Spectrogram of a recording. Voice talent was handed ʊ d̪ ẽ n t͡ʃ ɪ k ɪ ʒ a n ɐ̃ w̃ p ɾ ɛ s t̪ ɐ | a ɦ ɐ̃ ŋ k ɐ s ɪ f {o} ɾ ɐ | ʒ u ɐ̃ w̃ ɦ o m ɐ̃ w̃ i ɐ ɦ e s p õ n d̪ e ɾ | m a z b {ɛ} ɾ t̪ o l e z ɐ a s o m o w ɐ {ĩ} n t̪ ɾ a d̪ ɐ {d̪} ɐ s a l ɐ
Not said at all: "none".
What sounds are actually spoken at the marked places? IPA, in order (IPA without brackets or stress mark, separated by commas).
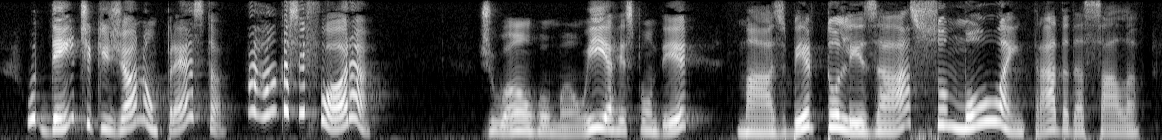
ɔ, e, ẽ, d̪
